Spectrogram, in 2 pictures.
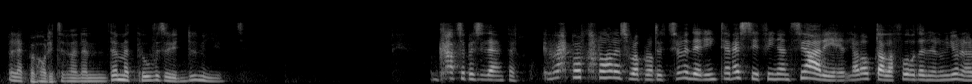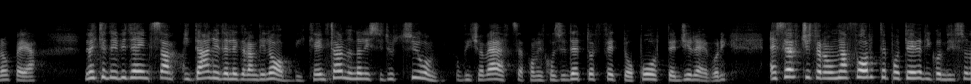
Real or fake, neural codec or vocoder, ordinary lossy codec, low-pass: fake; codec, 16 kHz in and 24 kHz out, 0.6 kbps, FocalCodec, streaming, 2048 codes; none; 7.2 kHz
